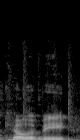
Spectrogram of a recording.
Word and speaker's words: Killabee: This is the Killabee. It's spelled the way it sounds, Killabee 8257.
